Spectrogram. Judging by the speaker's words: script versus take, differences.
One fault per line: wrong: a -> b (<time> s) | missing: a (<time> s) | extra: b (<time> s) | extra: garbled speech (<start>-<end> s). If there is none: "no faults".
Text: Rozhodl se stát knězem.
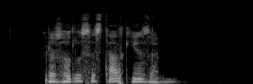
no faults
